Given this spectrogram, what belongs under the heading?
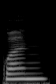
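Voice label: "guan", Mandarin Chinese, second tone, pronunciation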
